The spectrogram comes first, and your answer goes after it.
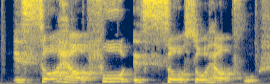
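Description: Fairly slow speech from a woman, with audible room echo. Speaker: food vlogger. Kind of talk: casual vlog chat, sponsor segment. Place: kitchen.

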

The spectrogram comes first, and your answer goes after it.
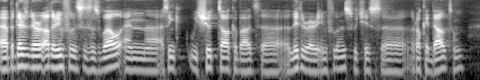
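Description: Speaking at a fairly quick pace with hardly any pauses, a man holds a medium pitch in a flat monotone over a quiet background. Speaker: interviewer and lecturer; interviewer, lecturer. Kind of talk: moderated interview. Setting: event with audience. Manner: hesitant, many fillers. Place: hall.

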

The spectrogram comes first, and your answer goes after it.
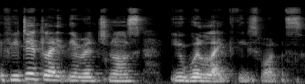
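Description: A woman's moderate-paced speech, with ordinary pitch movement, is heard over a quiet background. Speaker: lifestyle vlogger. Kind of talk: casual vlog chat. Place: home room.

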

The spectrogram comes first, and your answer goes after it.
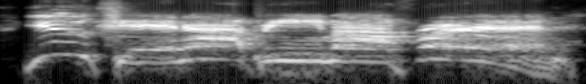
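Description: A man is shouting in a put-on character voice. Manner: sharp and snappy.

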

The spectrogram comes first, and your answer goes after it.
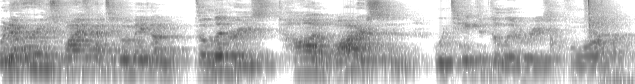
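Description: A man speaks with a high pitch and lively intonation. Strong room echo surrounds his voice.

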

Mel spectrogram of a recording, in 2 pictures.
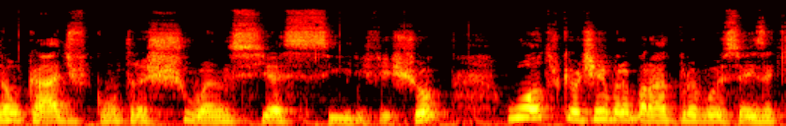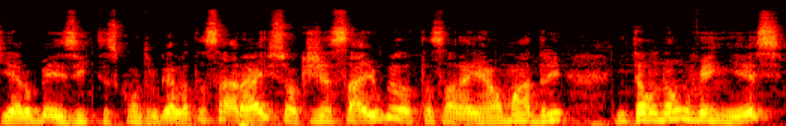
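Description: A man with a Brazilian accent speaks at a high pitch. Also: ordinary pitch variation, moderate pace. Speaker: gaming YouTuber. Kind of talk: casual video commentary on game trading. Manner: informal, slangy.

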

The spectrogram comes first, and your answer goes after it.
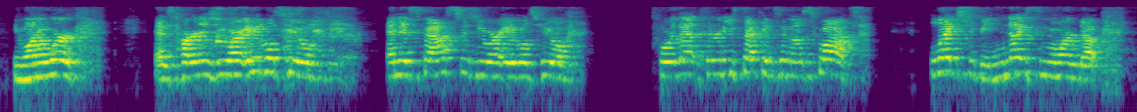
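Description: The delivery comes at a moderate pace with fairly even intonation and long, frequent pauses. Room echo is audible. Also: woman, high pitch for a woman. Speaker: fitness instructor. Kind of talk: workout class instructions. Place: gym. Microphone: camera far.

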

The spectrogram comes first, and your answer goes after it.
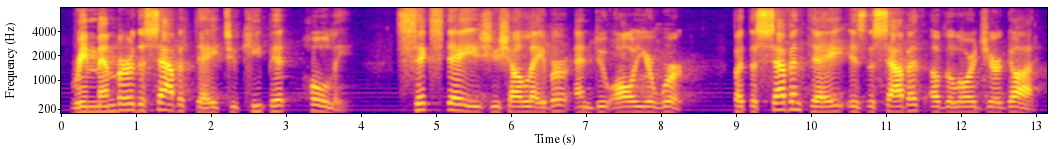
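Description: Faint background music behind a man speaking at a very slow pace with ordinary pitch variation. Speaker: preacher. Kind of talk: sermon. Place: church.

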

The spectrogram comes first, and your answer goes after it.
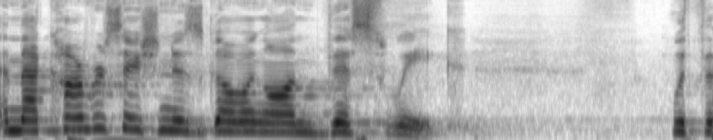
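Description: This is a woman speaking. Her pitch varies in an ordinary way. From New Jersey (Teaneck); New Jersey. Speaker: corporate lawyer, award honoree; corporate lawyer. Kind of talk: award acceptance speech. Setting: stage at awards luncheon. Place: hall. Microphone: podium.

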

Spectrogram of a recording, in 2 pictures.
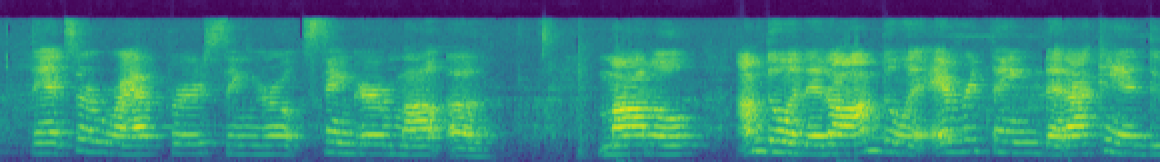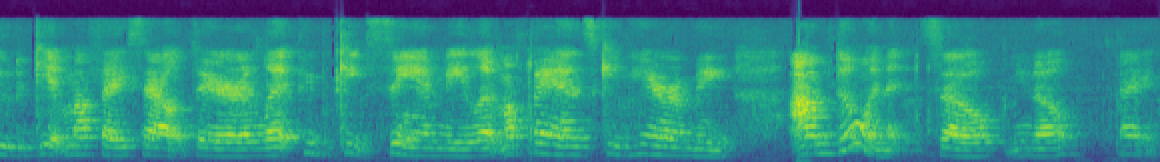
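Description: A woman's voice at a fairly slow pace with ordinary pitch variation and big swings in loudness, with audible room echo and light background noise. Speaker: interviewee. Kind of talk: interview answer. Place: bathroom. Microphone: phone near.

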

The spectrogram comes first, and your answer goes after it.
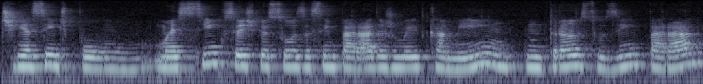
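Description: A woman's flat, monotone delivery. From Nova Friburgo, Rio de Janeiro state, Brazil. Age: 30s. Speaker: interview guest. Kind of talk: casual interview. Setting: TV studio. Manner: relaxed, chatty, laughs often. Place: studio.

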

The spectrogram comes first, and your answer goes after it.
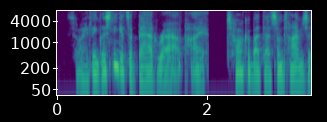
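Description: This man's voice is fairly low and somewhat breathy. He talks at a fairly quick pace. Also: very clean recording, silent background. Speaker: podcast guest with many personal projects. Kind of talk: casual interview conversation.

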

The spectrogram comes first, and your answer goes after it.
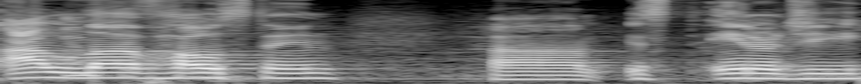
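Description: A man with an American accent talks in a normal speaking voice, his medium pitch held to fairly even intonation. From Los Angeles. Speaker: comedian. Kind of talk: casual chat. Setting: coffee shop. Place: home room. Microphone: studio mic.

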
